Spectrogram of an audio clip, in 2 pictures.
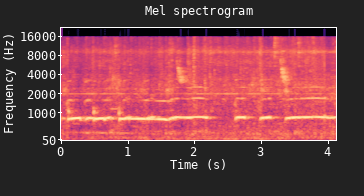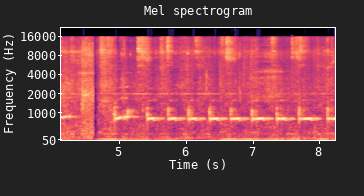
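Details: Bangkok-type zebra dove singing while hung out on an outdoor pole, offered as a lure for doves that have stopped singing or are learning: steady, low, slightly rolling coos in drawn-out phrases, a sharp break midway, then shorter repeated coos over constant hiss.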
